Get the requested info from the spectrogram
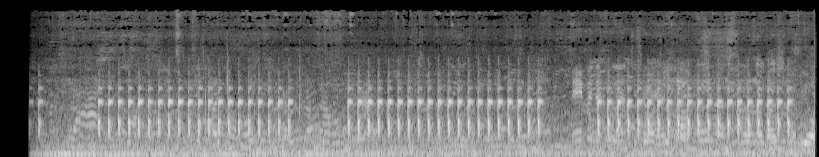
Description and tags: Tapping sign at crosswalk in NYC.
Stop, Tapping, Crosswalk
